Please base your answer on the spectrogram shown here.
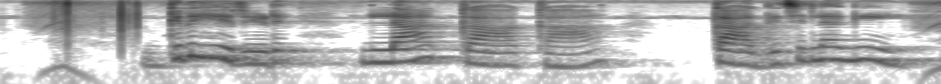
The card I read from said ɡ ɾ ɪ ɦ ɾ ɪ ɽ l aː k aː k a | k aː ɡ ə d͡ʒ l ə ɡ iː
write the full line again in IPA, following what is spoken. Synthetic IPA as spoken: ɡ ɾ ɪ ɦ ɾ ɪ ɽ l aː k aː k a | k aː ɡ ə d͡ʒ l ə ɡ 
